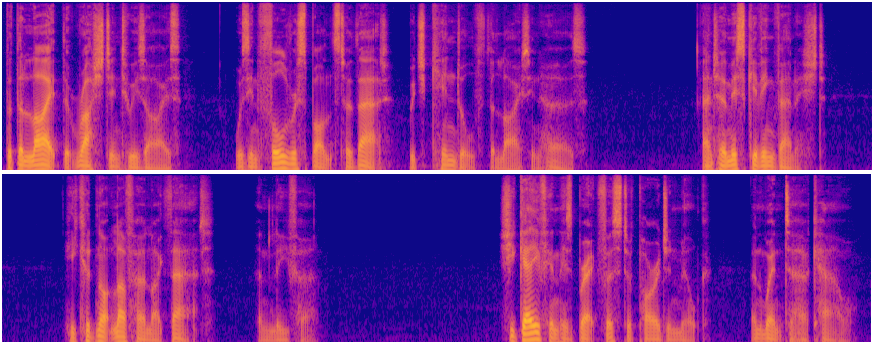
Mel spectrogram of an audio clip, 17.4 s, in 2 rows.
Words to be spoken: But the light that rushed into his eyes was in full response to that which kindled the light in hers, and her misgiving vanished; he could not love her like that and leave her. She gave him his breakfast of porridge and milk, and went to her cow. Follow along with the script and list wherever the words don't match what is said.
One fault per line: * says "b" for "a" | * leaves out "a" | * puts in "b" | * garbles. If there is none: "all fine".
all fine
